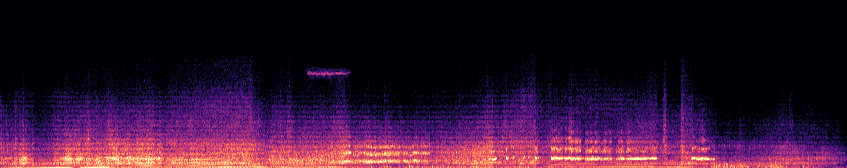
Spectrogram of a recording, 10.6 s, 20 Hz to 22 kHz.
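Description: Racing hatchback engines revving hard. A Peugeot 106's engine climbs steeply in pitch as it accelerates out of a turn. Later a Volkswagen Polo's engine revs through a cone turn while its tyres squeal, in one long high squeal and then a short one, before the engine note drops off.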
